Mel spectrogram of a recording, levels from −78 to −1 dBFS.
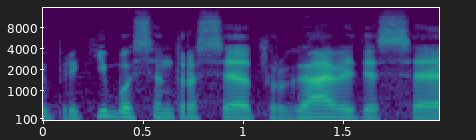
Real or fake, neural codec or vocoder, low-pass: real; none; 14.4 kHz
